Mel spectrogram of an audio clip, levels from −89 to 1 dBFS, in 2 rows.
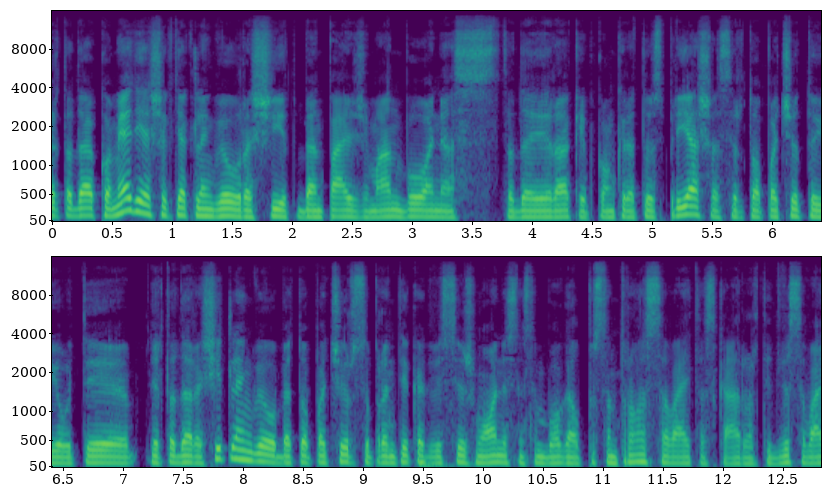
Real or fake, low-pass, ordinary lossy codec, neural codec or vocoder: real; 14.4 kHz; AAC, 64 kbps; none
